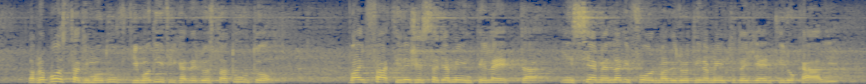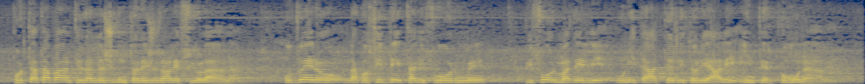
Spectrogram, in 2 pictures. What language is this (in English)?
Italian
